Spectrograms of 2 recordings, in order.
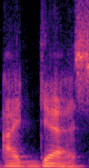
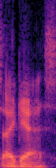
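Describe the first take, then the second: First: The G sound is pronounced clearly. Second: The G sound is nearly skipped over. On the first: "I am not saying like I guess" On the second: "I kind of almost skipped right over that G almost"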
